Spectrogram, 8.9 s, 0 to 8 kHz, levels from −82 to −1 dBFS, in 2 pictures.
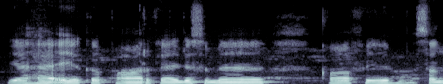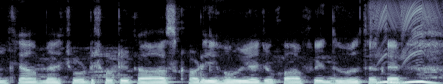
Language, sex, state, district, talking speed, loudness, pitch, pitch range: Hindi, male, Punjab, Fazilka, 120 wpm, -16 LUFS, 115 Hz, 115-120 Hz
